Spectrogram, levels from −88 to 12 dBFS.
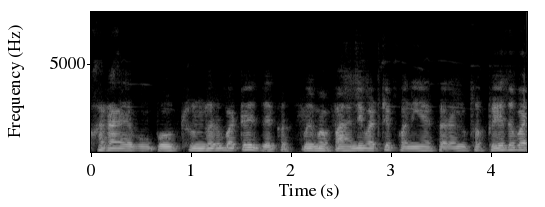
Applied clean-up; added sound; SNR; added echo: neural mask model DeepFilterNet 3.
